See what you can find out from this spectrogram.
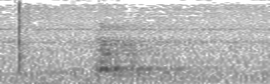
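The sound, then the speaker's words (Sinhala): A dog gives a single short, faint bark over a quiet background hiss, preceded by a brief soft tick. “ඇහෙන්නේ සද්ද අන්න අරේ බල්ලෙක්”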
